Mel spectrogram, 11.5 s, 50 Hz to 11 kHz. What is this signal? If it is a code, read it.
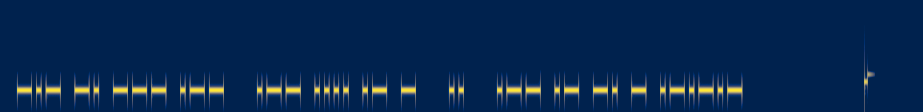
Morse code, heard as a keyed tone, about 21 wpm, 700 Hz. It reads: KNOW WHAT I WANT.
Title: Sentences with 5-Word Phrases - 20wpm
